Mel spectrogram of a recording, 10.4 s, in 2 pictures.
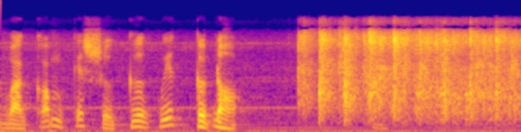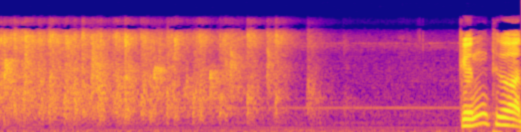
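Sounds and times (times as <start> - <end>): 
speech: 0.0 - 3.2, 9.8 - 10.4
audience applause: 3.0 - 8.5.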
